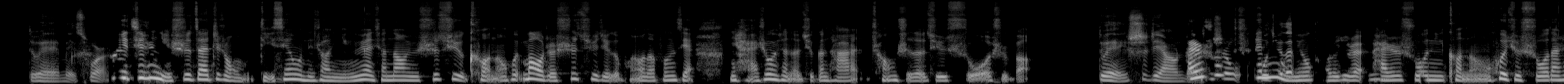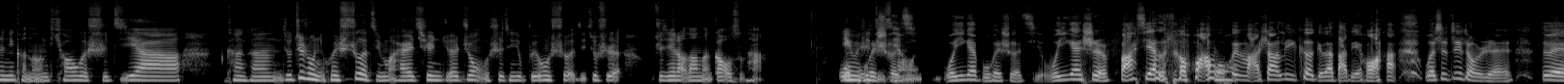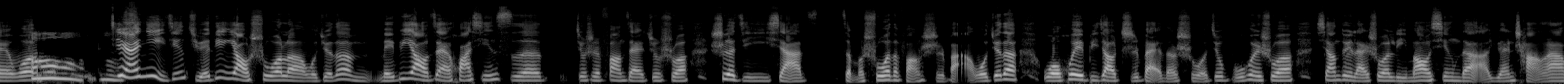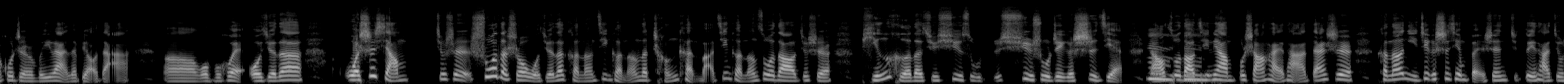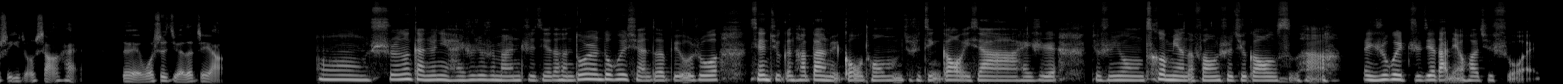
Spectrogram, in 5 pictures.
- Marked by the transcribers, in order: other background noise; laughing while speaking: "发现了的话，我会马上、立刻给他打电话"; chuckle
- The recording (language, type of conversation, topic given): Chinese, podcast, 你为了不伤害别人，会选择隐瞒自己的真实想法吗？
